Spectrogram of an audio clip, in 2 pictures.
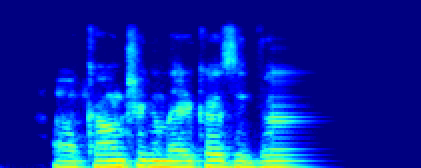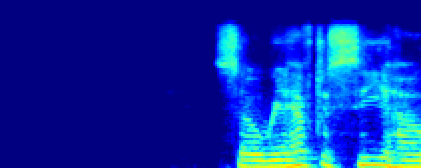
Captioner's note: audio drops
